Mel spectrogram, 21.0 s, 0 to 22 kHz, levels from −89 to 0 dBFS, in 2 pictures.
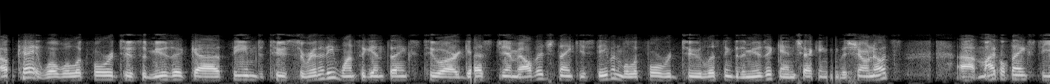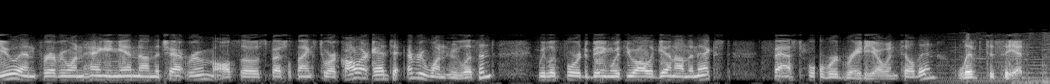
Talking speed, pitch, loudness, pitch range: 235 wpm, 135 Hz, -19 LUFS, 125-150 Hz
